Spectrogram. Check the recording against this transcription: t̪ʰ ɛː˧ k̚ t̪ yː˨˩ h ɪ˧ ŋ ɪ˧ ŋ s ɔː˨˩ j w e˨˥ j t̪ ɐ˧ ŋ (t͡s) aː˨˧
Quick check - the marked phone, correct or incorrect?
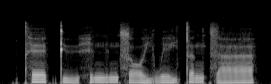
correct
